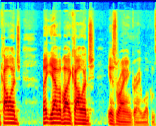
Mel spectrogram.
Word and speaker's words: Yavapai: I had to write out his college phonetically because the last time I had him on, I had a hard time saying Yavapai College, but Yavapai College is Ryan Gray.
